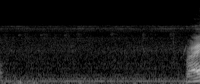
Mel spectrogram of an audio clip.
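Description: Night ambience: a faint, steady chorus of insects with a steady low hum beneath it, then a man's voice saying "right?" near the end.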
